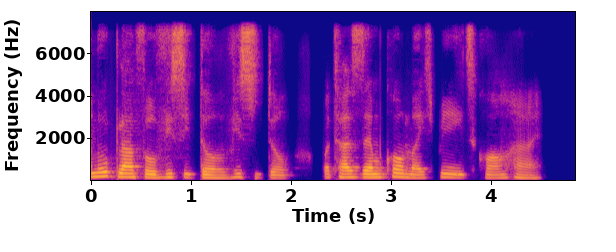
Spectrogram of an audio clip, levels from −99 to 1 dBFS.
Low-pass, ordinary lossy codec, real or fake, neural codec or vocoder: 7.2 kHz; none; fake; codec, 16 kHz, 1 kbps, X-Codec, HuBERT features, trained on balanced general audio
